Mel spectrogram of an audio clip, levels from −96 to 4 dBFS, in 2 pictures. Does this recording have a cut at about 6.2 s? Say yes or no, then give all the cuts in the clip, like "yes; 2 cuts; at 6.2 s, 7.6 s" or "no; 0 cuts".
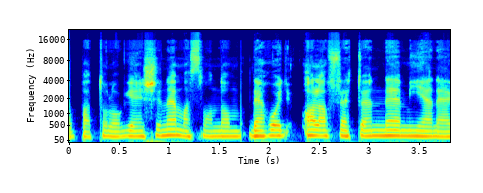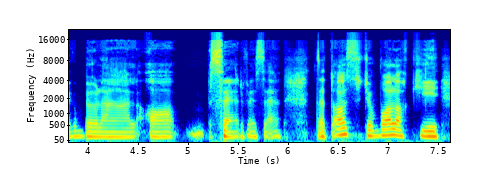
no; 1 cut; at 1.7 s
